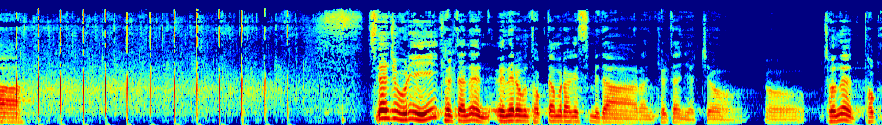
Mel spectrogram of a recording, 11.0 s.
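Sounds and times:
speech: 0.0 - 0.4, 4.7 - 11.0
applause: 0.0 - 4.3.

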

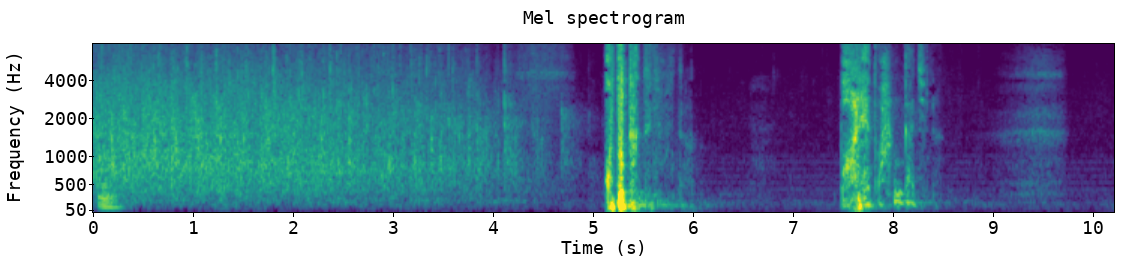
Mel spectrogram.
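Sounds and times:
crowd applause: 0.0 - 5.0
speech: 8.0 - 8.5.

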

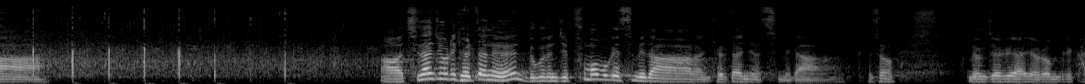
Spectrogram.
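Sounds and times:
audience clapping in rhythm in a large room: 0.0 - 5.6
speech: 3.8 - 10.8.

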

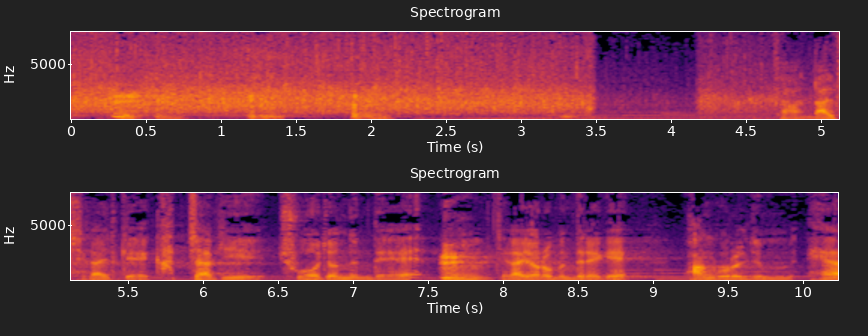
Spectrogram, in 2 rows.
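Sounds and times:
crowd applauding: 0.0 - 5.6
speech: 0.3 - 2.5, 4.7 - 10.2.

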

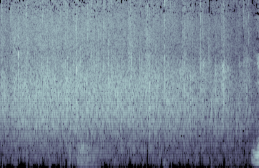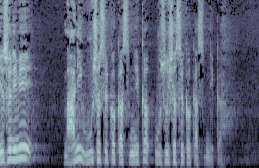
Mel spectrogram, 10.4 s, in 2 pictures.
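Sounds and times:
audience applause: 0.0 - 5.0
speech: 1.4 - 2.0, 5.0 - 9.8.

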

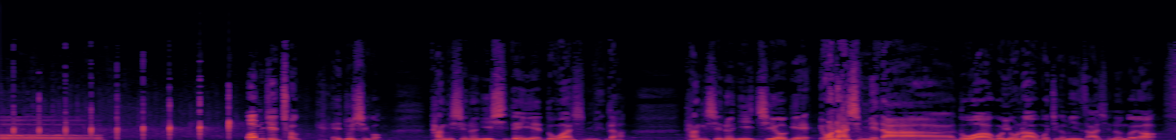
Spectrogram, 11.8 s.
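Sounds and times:
church congregation clapping enthusiastically: 0.0 - 3.8
speech: 2.5 - 11.7.

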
